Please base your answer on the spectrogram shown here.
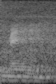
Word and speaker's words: me: 第二个字 me 的意思就是我的意思。 The same wording as English. Buddha may, but in Pali we read it may, not me, may.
